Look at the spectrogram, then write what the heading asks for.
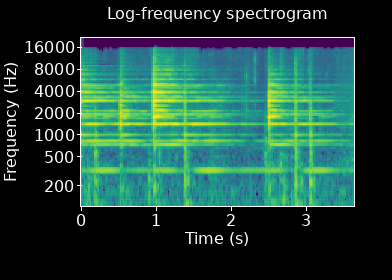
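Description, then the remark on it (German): Church bells in a church tower, rung by people who climbed up it, ring out in an uneven pealing pattern, with several bright strikes whose long metallic tones hum and overlap as they decay. No one speaks. “Verdient können wir die Kirchenglocken läuten lassen.”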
